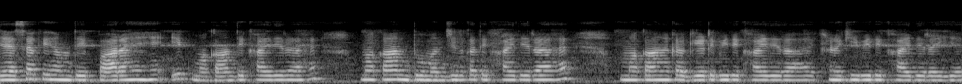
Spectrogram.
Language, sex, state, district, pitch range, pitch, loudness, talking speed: Hindi, female, Maharashtra, Chandrapur, 200-210 Hz, 205 Hz, -17 LUFS, 220 wpm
